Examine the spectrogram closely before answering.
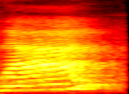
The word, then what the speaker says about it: ذ: এই ৩টা অক্ষর উচ্চারিত হবে জিহ্বার আগা এবং দাঁতের আগা থেকে। সা, জাল এবং জ। সা, জাল অতি পাতলা অক্ষর, আর জটা হলো মোটা ধ্বনি বা ইস্তেআলা।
